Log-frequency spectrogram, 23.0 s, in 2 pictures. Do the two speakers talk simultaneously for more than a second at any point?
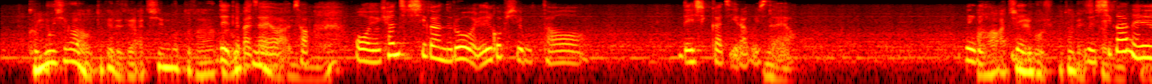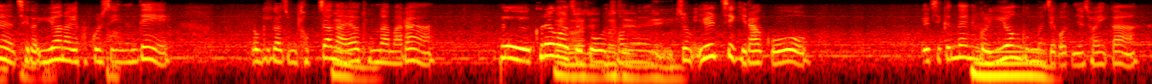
Yes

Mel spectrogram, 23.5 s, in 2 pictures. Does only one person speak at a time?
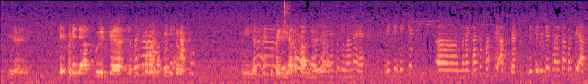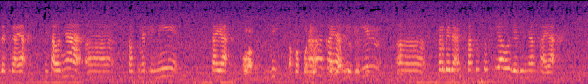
No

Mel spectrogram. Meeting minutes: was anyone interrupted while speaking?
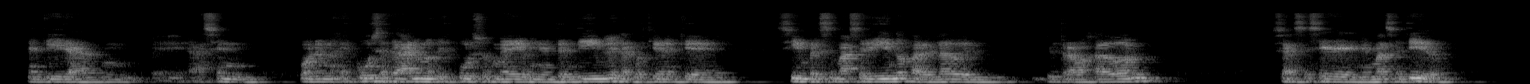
No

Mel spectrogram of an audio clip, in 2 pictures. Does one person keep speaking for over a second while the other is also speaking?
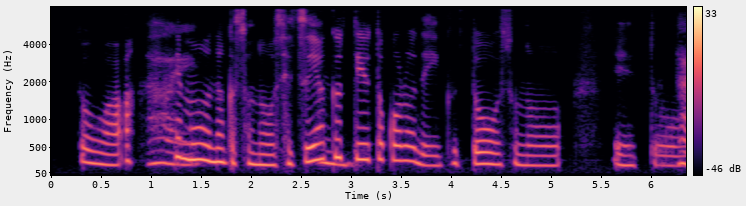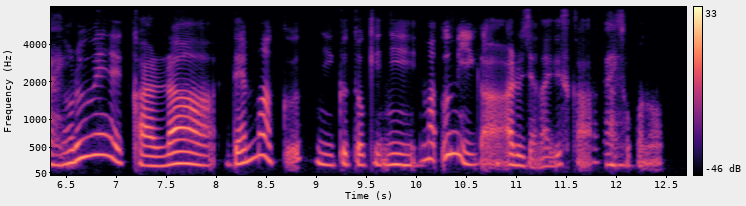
No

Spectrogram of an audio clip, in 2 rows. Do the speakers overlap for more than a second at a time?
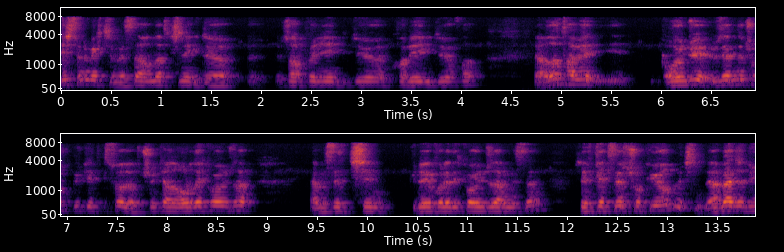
No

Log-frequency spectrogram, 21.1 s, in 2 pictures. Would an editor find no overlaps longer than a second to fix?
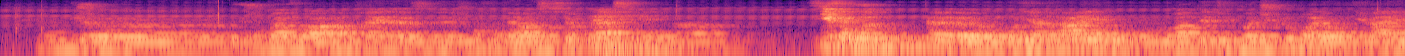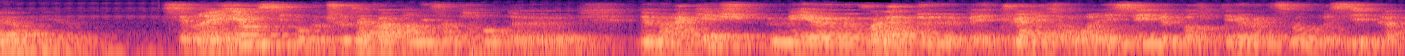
Yes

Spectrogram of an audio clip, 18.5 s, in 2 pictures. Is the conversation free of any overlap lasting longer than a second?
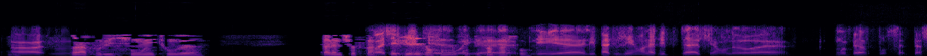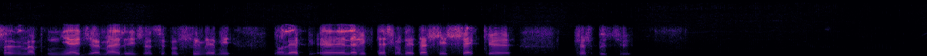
No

